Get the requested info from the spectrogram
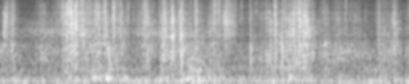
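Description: Paper towels rustling and crinkling as a hand pats and presses them onto damp potato sticks to blot off the water, in soft, irregular pats.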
